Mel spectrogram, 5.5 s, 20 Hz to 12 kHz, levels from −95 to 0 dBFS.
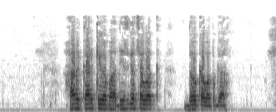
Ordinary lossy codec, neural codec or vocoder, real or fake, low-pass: MP3, 32 kbps; none; real; 7.2 kHz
